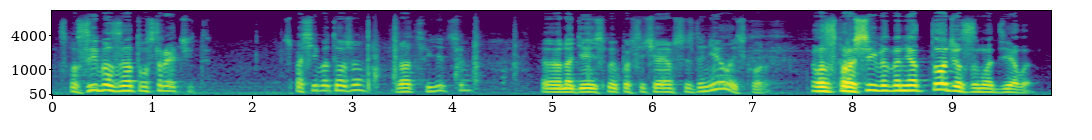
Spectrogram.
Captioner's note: speaking in Russian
